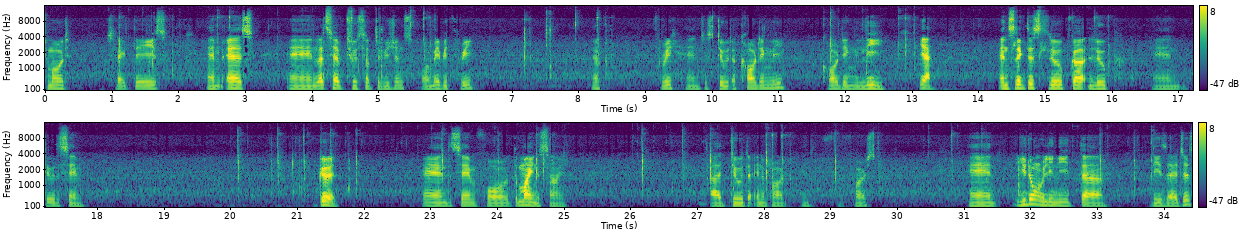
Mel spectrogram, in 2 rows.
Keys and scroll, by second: 1.2-3.4 typing, 4.7 2, 5.1 Return, 5.8 ctrl+z, 7.3 3, 7.6 Return, 8.4 ctrl+z, 11.9-13.5 typing, 15.5 m, 15.8 s, 20.2-23.3 typing, 24.4-29.2 typing, 33.1 3.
